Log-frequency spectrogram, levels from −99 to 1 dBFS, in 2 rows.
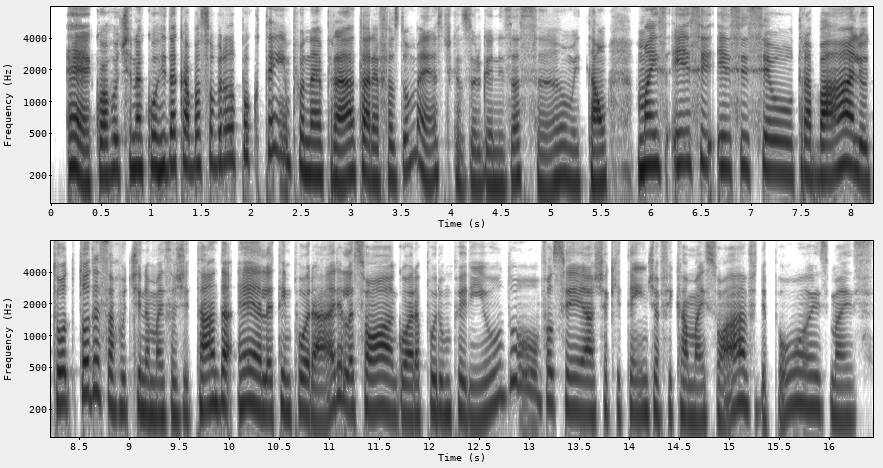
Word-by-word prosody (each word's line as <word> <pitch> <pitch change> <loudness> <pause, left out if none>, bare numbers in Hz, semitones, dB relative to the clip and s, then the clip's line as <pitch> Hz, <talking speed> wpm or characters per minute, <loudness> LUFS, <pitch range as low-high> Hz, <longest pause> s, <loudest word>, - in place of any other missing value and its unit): É - - -11
é 210 -7 +6
com 205 - 0
a 200 - +6
rotina 225 +2 +2
corrida 235 +1 +3
acaba 245 -1 +3
sobrando 270 +3 -1
pouco 300 +2 -4
tempo, 330 -8 -1
né, 205 -2 +4
pra 190 +1 +5
tarefas 190 -2 +1
domésticas, 205 - -4
organização 170 +1 -4
e 170 - -4
tal. 170 0 +2 0.3
Mas 245 +1 +4
esse 255 +2 -1
esse 235 0 -2
seu 215 -1 -1
trabalho 205 +2 +5
e - - -4
to 230 +4 +1
toda 285 +4 +1
essa 230 -6 -1
rotina 200 -1 -3
mais 175 0 -3
agitada, 200 +5 +1
é 220 +2 0
ela 200 -3 +2
é - - -2
temporária? 190 0 -1
Ela 210 -5 -1
é - - -5
só 200 0 +3
agora 180 -2 -1
por 190 +2 -4
um 185 0 -3
período 190 - -6
ou 360 - -6
você 215 -4 -4
acha 185 +2 -2
que 190 0 -12
tende 185 0 -5
a - - -5
ficar 180 -1 -5
mais 165 0 -5
suave 225 -4 -1
depois? 205 +4 -6
Mais 165 0 -7
200 Hz, 185 wpm, -19 LUFS, 180-230 Hz, 0.3 s, é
